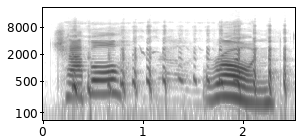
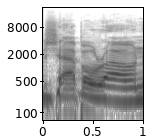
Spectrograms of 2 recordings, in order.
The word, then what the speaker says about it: Chappell Roan: I'm obsessed with um Chapel ran Chapel rone uh Belle just helped me with my pronunciation Chapel rone who is the young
